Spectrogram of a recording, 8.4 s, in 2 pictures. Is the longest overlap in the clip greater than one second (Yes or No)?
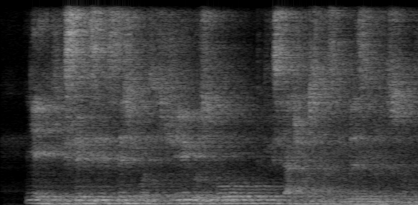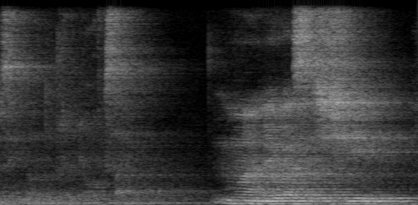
No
